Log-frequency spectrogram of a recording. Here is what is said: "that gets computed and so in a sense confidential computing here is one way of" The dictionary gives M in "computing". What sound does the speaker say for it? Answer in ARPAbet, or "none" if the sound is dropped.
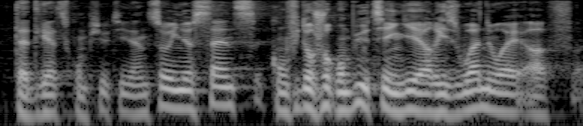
none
